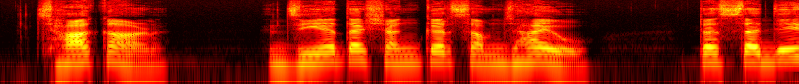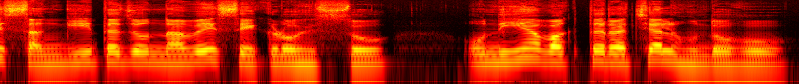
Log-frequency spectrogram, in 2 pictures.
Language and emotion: Sindhi, neutral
